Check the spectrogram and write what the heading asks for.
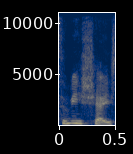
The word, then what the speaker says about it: ceviche: american dish i don't even know how to pronounce this ceviche okay ceviche yeah yeah it's ceviche so you know what it is already brilliant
